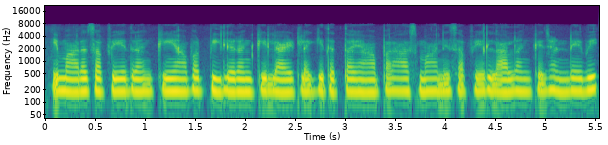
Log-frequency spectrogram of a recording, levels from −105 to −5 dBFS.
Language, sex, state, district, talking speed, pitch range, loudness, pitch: Hindi, female, Bihar, Kishanganj, 270 wpm, 180-190 Hz, -14 LUFS, 185 Hz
